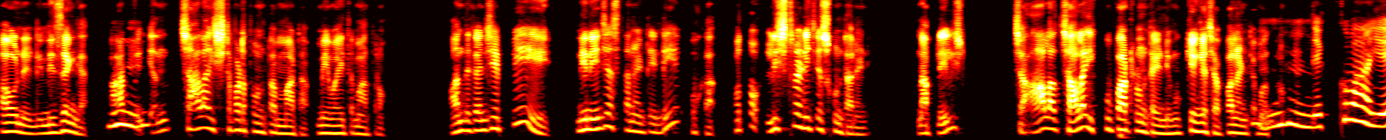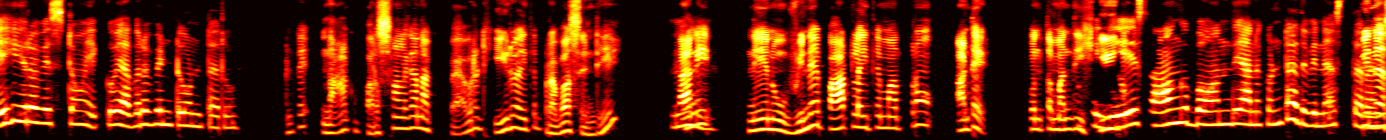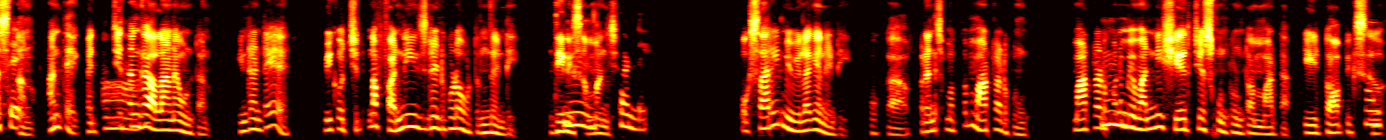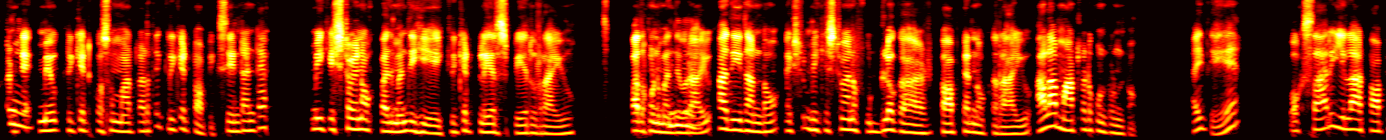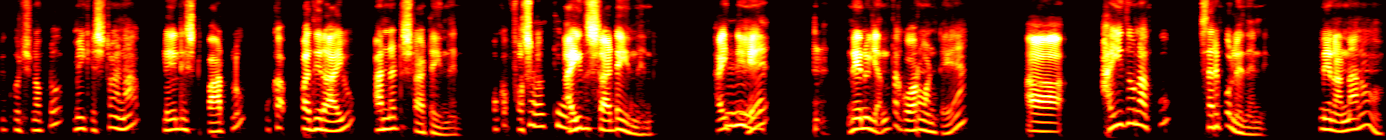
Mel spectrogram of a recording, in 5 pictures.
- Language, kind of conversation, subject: Telugu, podcast, నువ్వు ఇతరులతో పంచుకునే పాటల జాబితాను ఎలా ప్రారంభిస్తావు?
- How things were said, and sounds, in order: in English: "లిస్ట్ రెడీ"; in English: "ప్లేలిస్ట్"; in English: "హీరోవి"; in English: "పర్సనల్‌గా"; in English: "ఫేవరైట్ హీరో"; in English: "హీరో"; in English: "సాంగ్"; tapping; in English: "ఫన్నీ ఇన్సిడెంట్"; in English: "ఫ్రెండ్స్"; in English: "షేర్"; in English: "టాపిక్స్"; in English: "టాపిక్స్"; in English: "ప్లేయర్స్"; other background noise; in English: "నెక్స్ట్"; in English: "ఫుడ్‌లో"; in English: "టాప్ టెన్"; in English: "టాపిక్"; in English: "ప్లే లిస్ట్"; in English: "స్టార్ట్"; in English: "ఫర్స్ట్"; in English: "స్టార్ట్"; throat clearing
